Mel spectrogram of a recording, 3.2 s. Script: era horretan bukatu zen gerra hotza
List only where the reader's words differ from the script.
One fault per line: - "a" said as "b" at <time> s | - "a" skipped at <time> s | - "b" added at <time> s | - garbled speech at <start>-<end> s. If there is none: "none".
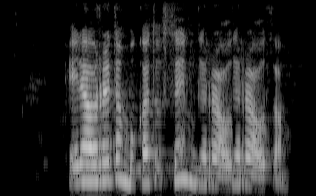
- "gerra" added at 2.4 s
